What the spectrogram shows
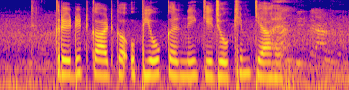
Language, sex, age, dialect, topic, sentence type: Hindi, female, 18-24, Marwari Dhudhari, banking, question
